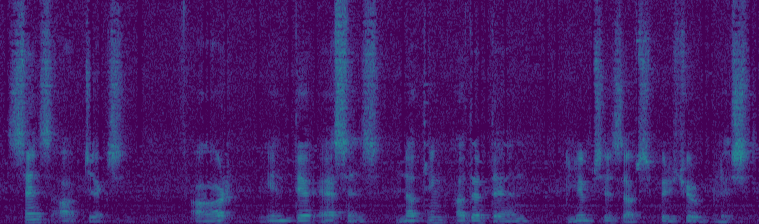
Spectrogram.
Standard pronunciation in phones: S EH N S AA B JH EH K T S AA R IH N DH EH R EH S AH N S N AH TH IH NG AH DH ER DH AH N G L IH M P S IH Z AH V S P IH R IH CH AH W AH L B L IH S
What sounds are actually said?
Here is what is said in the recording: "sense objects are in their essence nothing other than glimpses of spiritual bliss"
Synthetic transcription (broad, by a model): S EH N S AA B JH EH K T S AA R IH N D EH R EH S AH N S N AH T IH NG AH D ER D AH N G L IH M P S IH Z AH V S P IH R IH CH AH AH L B L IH S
